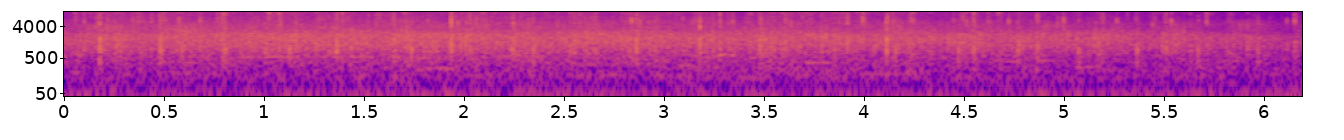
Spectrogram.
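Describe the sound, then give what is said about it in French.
Sustained applause from a large audience for the festival juries, a dense, steady patter of many hands clapping at even loudness throughout, with no voices standing out. “Alors évidemment, on peut remercier aussi tous nos jurys, parce que je sais que les débats ont été en l'occurrence assez cocasses, assez enflammés, et on peut les applaudir parce qu'ils ont fait, je pense, de bonnes décisions ce soir.”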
